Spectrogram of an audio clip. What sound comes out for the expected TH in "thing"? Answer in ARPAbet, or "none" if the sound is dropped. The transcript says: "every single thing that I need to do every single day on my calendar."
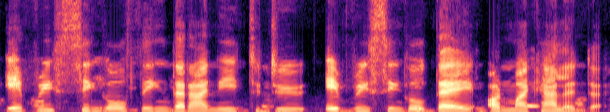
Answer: TH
